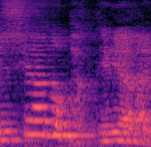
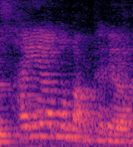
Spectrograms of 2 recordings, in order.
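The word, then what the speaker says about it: cyanobacteria: 당시에 스트로마토 라이트라고 하는 시아노 박테리아가 있어요 그 지금은 사이에모 박테리아가 발음하는데 모든 상관없어요 그런 것들에 의해 가지고요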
